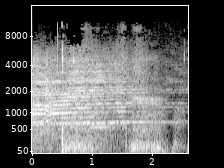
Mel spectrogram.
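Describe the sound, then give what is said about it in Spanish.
Racing car engines roar in a continuous, high-pitched whine with steady tonal harmonics, sustained throughout at a moderate level with no talking. “voy a callar un poquito que parece que estoy aquí detrás del del coche”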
